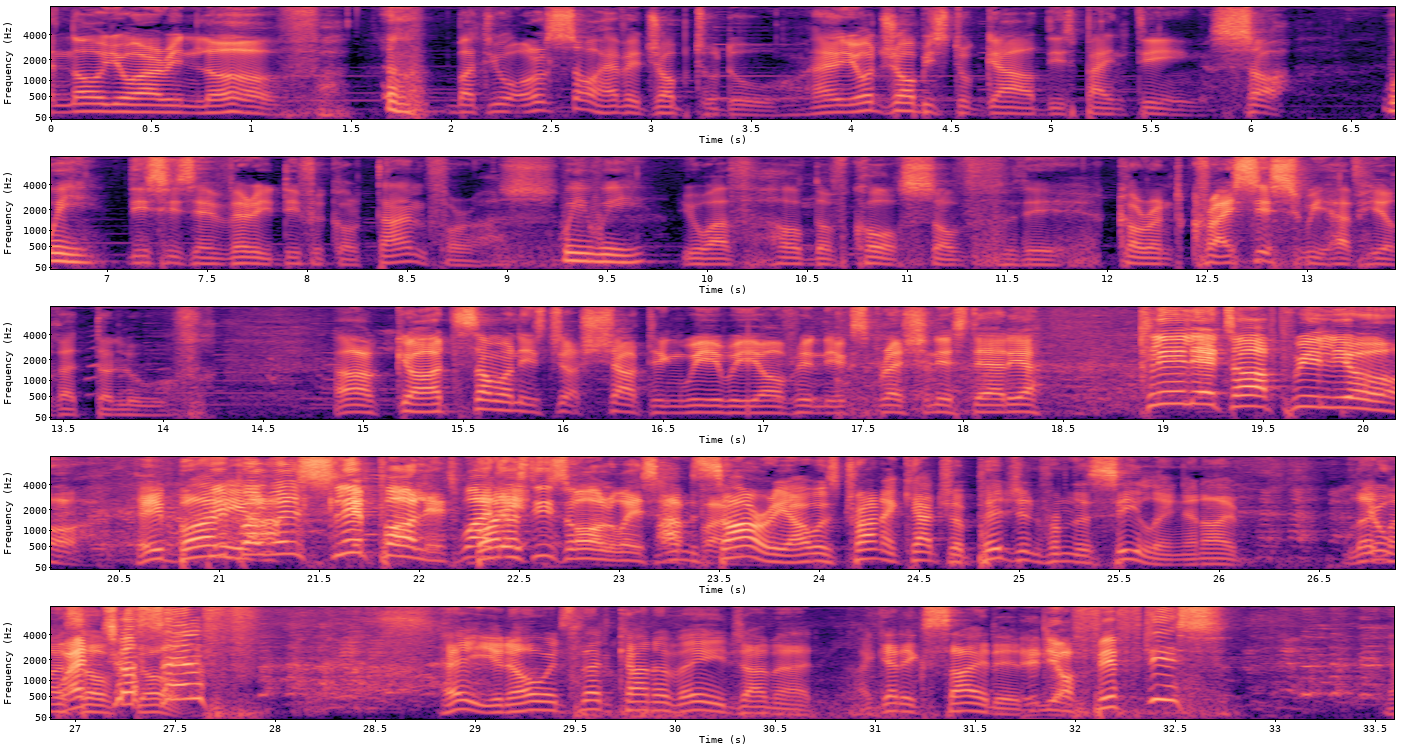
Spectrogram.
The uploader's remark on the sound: The audience’s childish response to French affirmatives threaten to disrupt the play’s mise-en-Seine.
